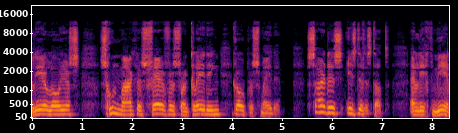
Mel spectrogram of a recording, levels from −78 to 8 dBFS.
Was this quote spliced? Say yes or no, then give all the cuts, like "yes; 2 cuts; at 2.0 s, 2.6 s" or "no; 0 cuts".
yes; 3 cuts; at 1.3 s, 4.0 s, 6.6 s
